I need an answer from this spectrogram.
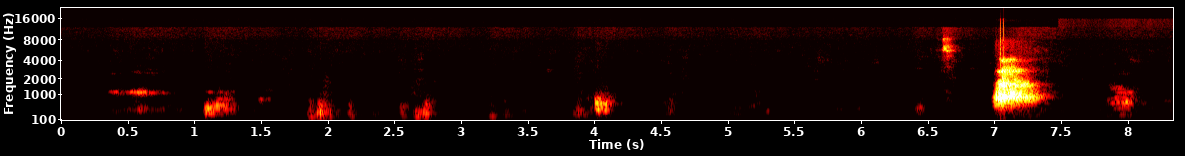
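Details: Blenheim Cavalier King Charles Spaniel puppies from a litter of six, two girls and four boys, indoors in a puppy pen during potty training; scattered soft low grunts, then one loud higher yelp near the end.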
